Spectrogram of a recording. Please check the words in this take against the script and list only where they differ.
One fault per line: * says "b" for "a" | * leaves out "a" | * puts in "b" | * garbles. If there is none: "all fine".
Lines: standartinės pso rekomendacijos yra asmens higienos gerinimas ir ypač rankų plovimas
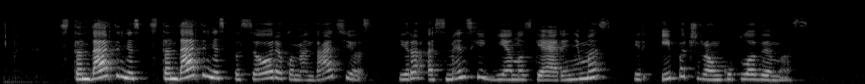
* puts in "standartinės"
